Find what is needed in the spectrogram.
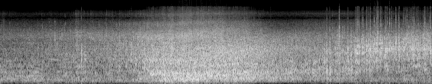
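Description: Small Black Sea waves breaking and washing up over a pebble beach. The swash surges loudest about a second and a half in, draws back, and rises again near the end.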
